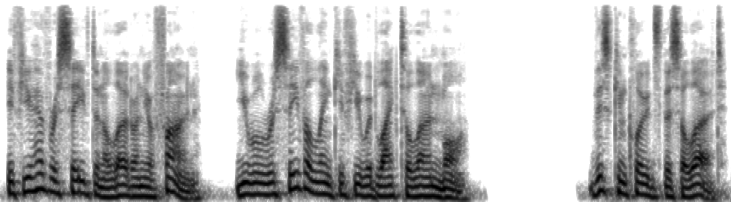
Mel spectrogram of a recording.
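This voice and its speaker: A man's voice: medium pitch, darkish tone, dry recording, clean studio sound, lightly acted. A man playing a formal civil defence announcer reading a scripted emergency broadcast.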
